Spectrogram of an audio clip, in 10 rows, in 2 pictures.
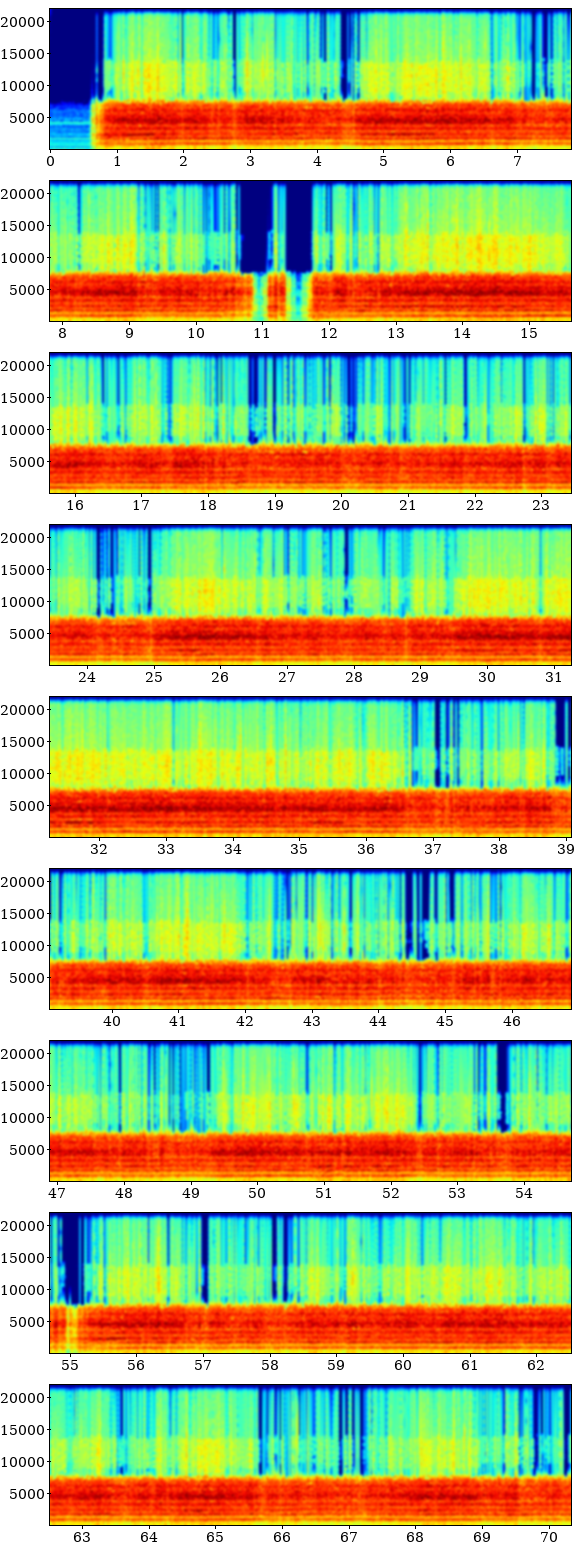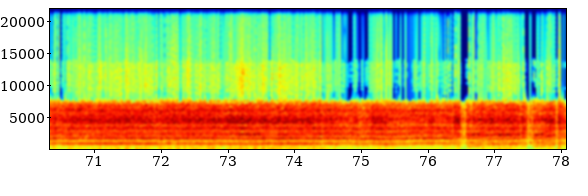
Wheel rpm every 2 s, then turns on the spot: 60, 220, 220, 230, 220, 100, 180, 220, 230, 230, 230, 240, 230, 230, 230, 220, 220, 230, 220, 220, 220, 220, 220, 220, 220, 230, 230, 160, 220, 230, 230, 230, 230, 230, 230, 230, 230, 220, 220.
none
